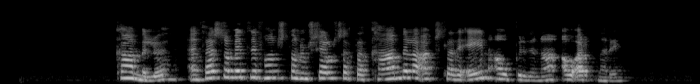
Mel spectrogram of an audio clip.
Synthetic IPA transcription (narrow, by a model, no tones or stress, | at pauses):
kʰaːmɛlʏɛnθɛsːamɪt̪lɪfanst̪hɔnːʏmsjalvsaxt̪aðkʰaːmɪlaʔakst̪laðɪʔeːjnaːwpɪɾðʏnaʔawaɾt̪̚naɾɪ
